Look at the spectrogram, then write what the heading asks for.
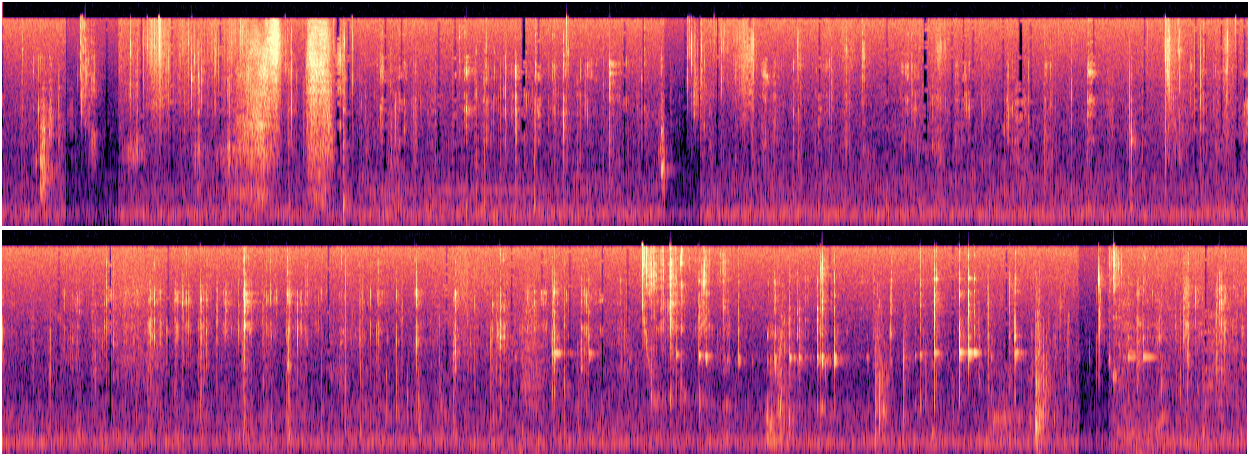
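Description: Close-miked biting and chewing of a cookaron, a macaron sandwiching a chewy cookie-and-cream layer, with crunchy crackles in the first few seconds and again near the end over steady chewing.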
